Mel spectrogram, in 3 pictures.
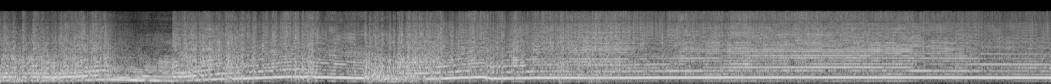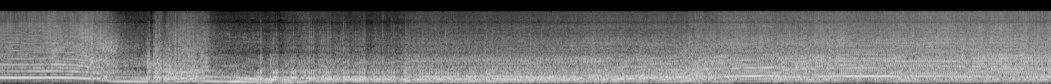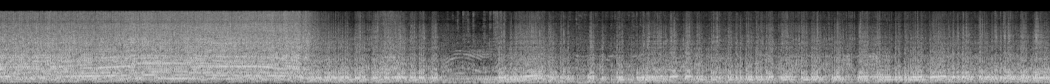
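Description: Pickup truck's engine revving in quick blips, then held at high revs for several seconds during a burnout, with the rear tyres spinning and hissing. The revs drop sharply about twelve seconds in, and the engine runs on under loud tyre noise, revving up and down again.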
